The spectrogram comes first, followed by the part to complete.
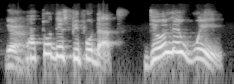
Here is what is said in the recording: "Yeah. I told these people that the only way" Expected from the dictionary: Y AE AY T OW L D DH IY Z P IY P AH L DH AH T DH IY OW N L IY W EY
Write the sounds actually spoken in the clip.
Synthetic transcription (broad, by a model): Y AY T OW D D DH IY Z P IY P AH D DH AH T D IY OW N L IY W EY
